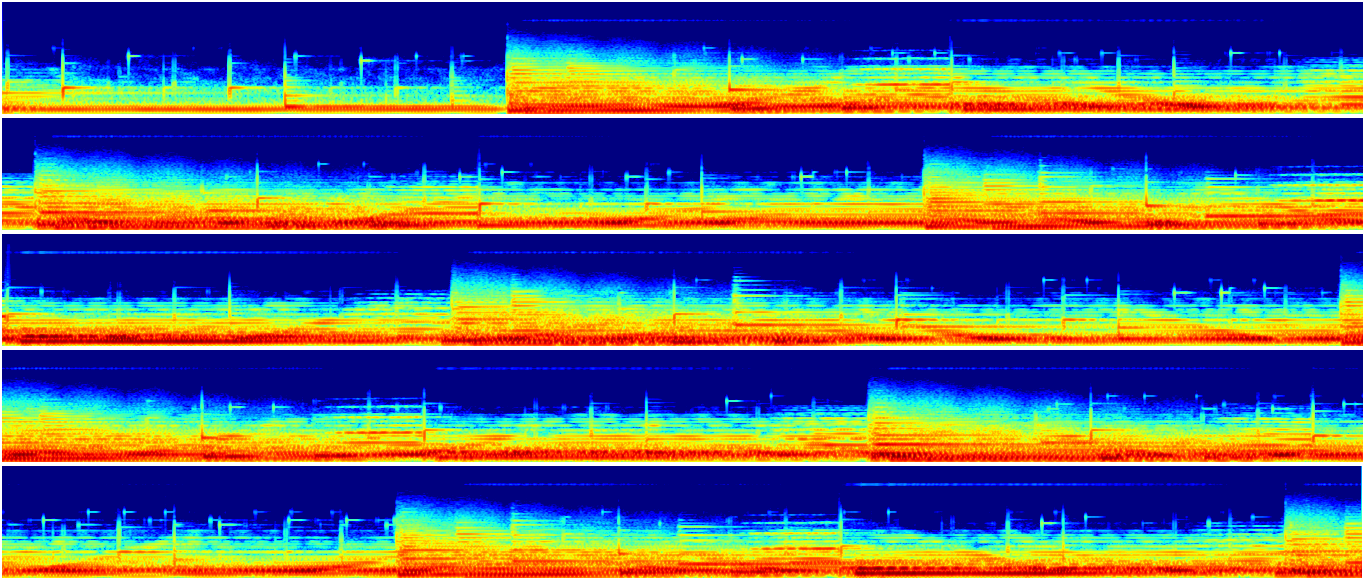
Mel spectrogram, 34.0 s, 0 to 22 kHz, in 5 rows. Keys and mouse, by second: 1.4 g, 2.4 g, 3.6 Tab, 6.6 ctrl+space, 8.1 KP_1, 9.7 r, 10.2 drag, 10.7 click, 11.4-11.9 middle drag, 12.5 r, 13.0 click, 13.2 g, 13.9 click, 14.5 middle click, 16.8 KP_1, 18.0 shift+d, 18.5 click, 19.1 s, 19.7 click, 20.0 r, 20.4 click, 20.6 g, 21.0 click, 23.4-24.2 middle drag, 24.9 Tab, 25.8 middle click, 26.6 click, 27.6 ctrl+KP_Add, 28.5 ctrl+KP_Add, 29.3 shift+middle click, 29.7 middle click, 30.5 g, 30.9 z, 31.3 z, 33.9 click.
